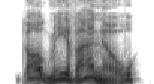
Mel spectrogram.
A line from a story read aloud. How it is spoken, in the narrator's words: he sighed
